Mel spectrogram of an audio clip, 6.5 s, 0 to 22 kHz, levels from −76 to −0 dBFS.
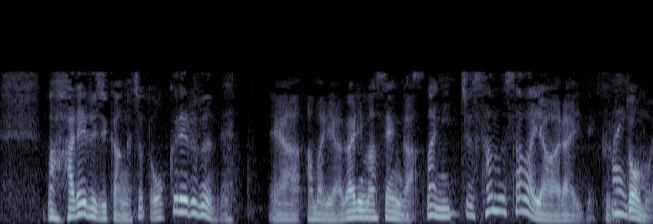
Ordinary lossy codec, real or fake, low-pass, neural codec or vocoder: MP3, 24 kbps; fake; 7.2 kHz; vocoder, 44.1 kHz, 80 mel bands, Vocos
